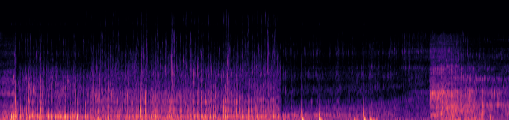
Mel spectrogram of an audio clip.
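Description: Water sloshing and gurgling around a phone sealed in a waterproof case, picked up by the phone's own microphone through the case as it is moved about in and out of a sink of water. The sound drops away a little over halfway through, leaving a few knocks, then a second burst of splashing about a second long comes near the end.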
